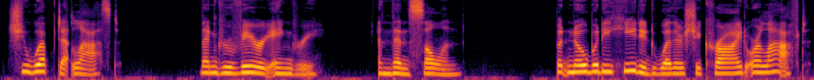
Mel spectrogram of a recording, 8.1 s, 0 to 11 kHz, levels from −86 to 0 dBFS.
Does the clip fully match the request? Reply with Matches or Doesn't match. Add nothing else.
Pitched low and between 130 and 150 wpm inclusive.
Doesn't match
